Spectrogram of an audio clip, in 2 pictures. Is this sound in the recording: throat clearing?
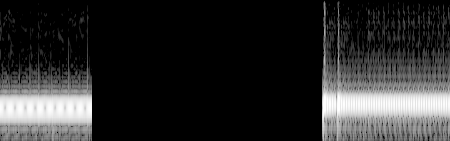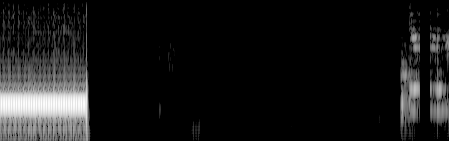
no

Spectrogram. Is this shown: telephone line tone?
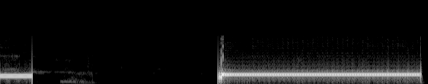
yes

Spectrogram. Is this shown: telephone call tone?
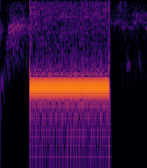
yes

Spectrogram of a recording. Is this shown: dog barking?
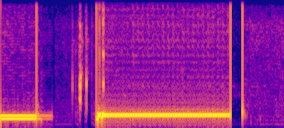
no

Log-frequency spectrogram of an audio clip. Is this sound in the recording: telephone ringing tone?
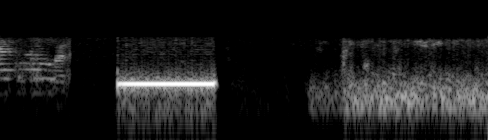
yes

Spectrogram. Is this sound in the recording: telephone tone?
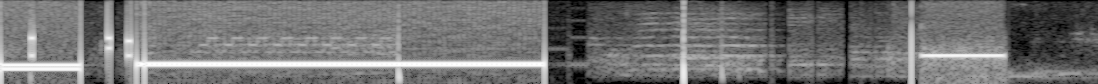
yes

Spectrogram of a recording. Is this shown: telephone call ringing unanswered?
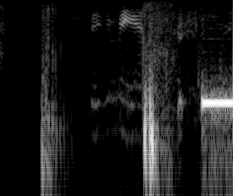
yes

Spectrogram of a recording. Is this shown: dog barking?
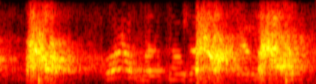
yes

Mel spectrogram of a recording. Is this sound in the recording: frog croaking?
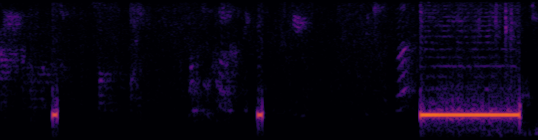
no

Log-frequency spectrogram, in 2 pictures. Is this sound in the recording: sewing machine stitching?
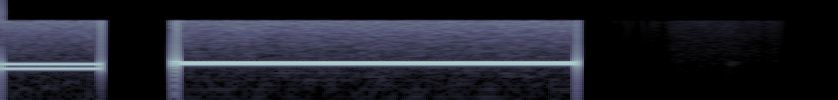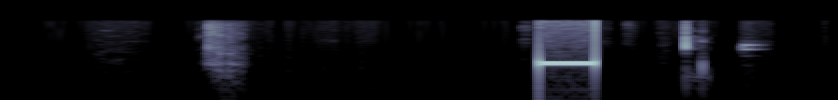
no

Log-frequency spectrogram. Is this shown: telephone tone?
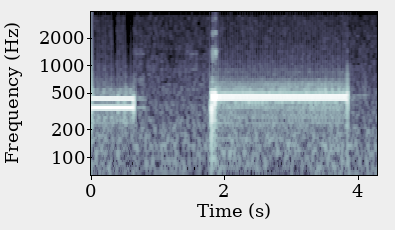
yes

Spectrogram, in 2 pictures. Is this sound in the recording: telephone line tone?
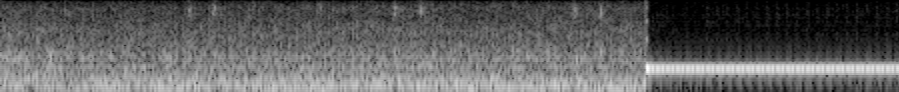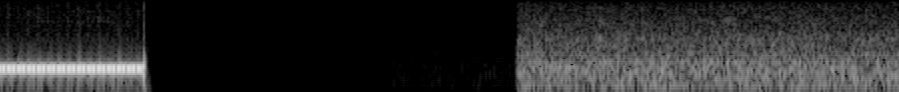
yes

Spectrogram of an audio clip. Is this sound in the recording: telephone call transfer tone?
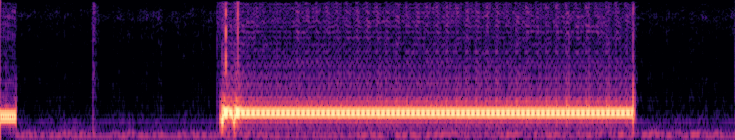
yes

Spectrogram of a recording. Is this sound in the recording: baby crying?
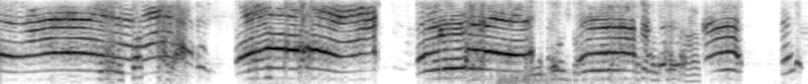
yes

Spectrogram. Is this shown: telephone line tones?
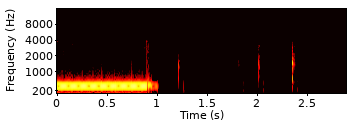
yes

